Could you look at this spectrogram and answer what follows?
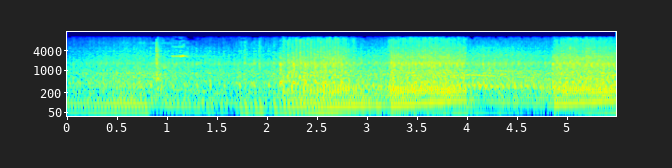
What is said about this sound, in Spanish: Mira hacia atrás, está arando. El tractor queda atorado.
